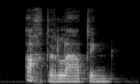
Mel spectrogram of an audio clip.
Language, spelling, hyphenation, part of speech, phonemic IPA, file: Dutch, achterlating, ach‧ter‧la‧ting, noun, /ˈɑx.tər.laː.tɪŋ/, Nl-achterlating.ogg
- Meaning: abandonment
